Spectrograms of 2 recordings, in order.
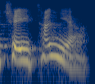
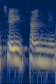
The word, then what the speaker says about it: Chaitanya: So what does Krishna Chaitanya mean? Actually, we're all pronouncing it wrong. Bengalis, they say Chaitanya. It's a little difficult for the Western. Chaitanya, like that.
